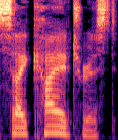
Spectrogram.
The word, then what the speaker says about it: psychiatrist: The P in psychologist, psychic, and psychiatrist is silent.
